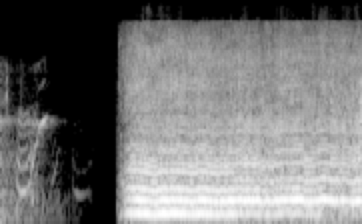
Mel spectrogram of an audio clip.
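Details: Honey bee droning in a steady, loud buzz with a rich, even hum lasting about two seconds, starting abruptly after a short, quiet stretch.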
